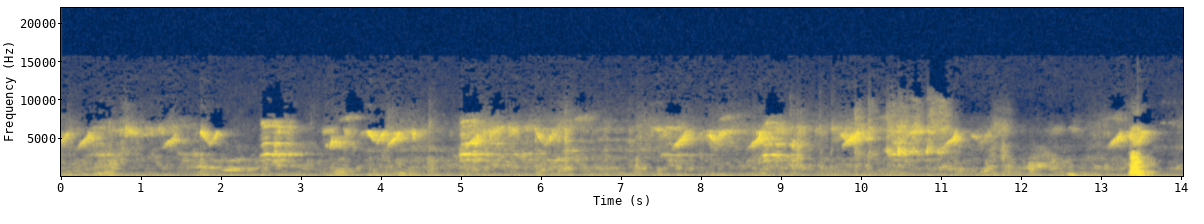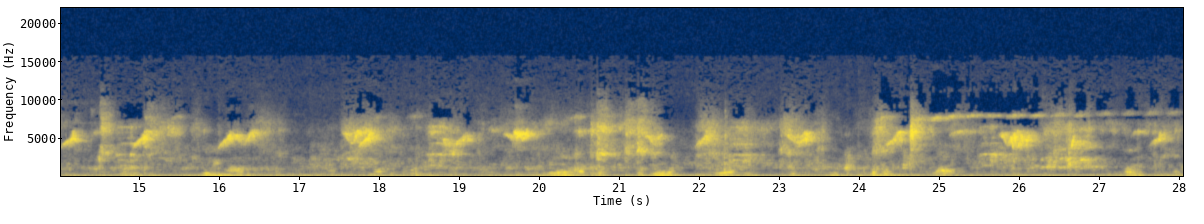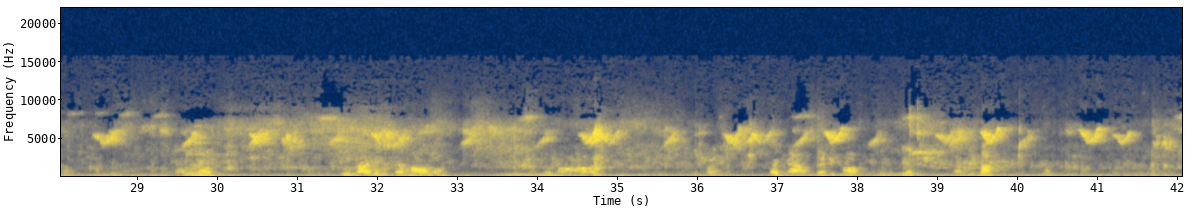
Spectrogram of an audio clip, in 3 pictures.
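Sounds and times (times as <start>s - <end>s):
birds chirping: 0.0s - 42.0s.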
